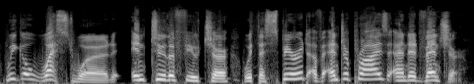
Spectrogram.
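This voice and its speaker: A man performing a dramatic reading of an old lecture, with deliberate, emphatic, oratorical phrasing. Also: high-pitched, big pitch swings, no echo. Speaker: dramatic reader.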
